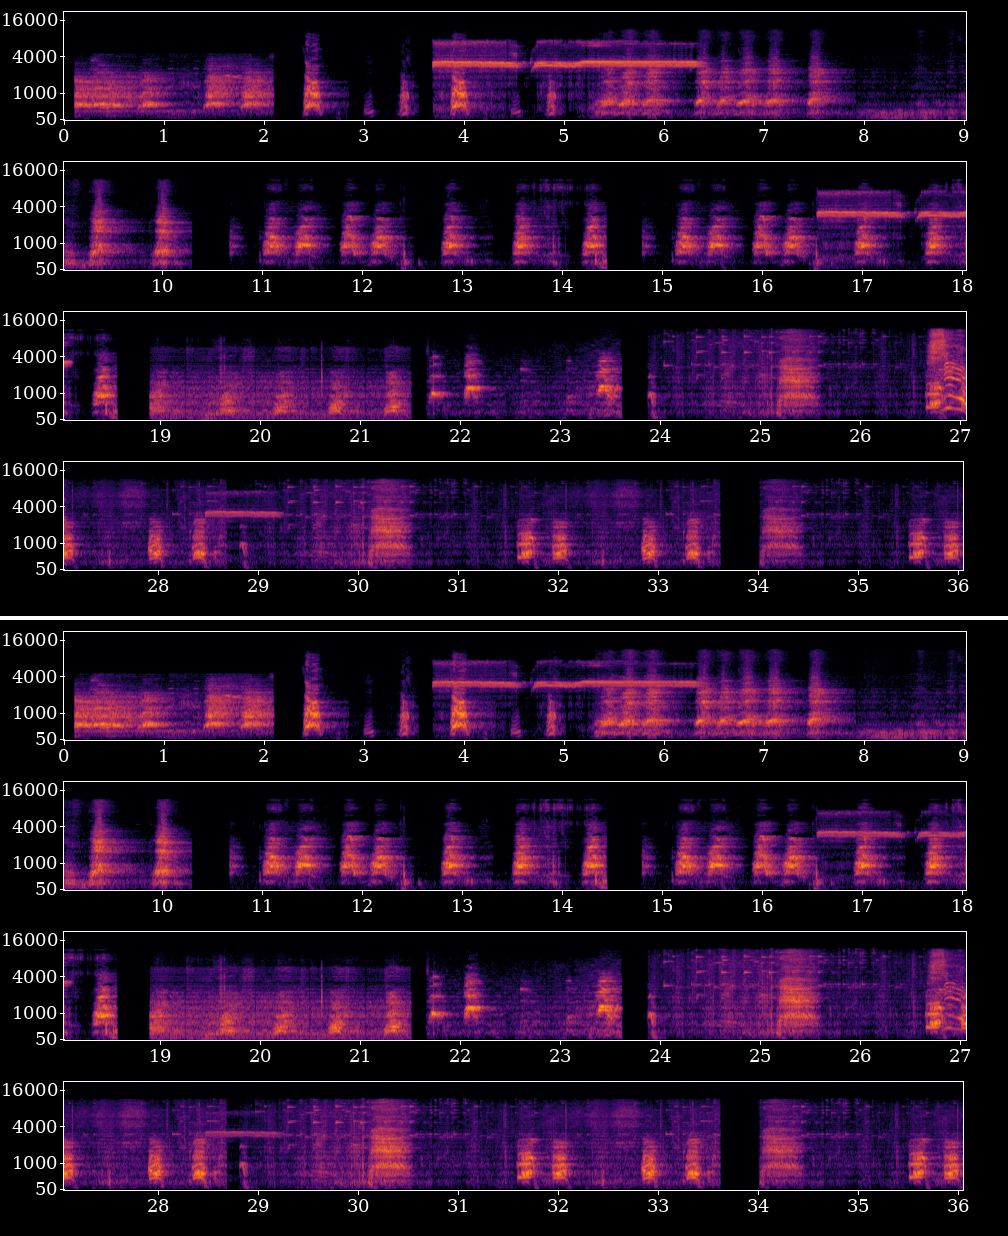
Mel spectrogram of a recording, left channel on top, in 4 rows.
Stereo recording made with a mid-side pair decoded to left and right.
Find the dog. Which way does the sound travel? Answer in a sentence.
In this clip you hear the dog stay in one place.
